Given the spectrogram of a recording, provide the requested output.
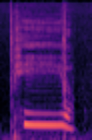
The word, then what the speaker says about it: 피읖: nét Đúng 1, 2, 3, 4 Đúng, ㅍ phát âm [p] và tên là 피읖 được rồi, cuối cùng là 히읗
